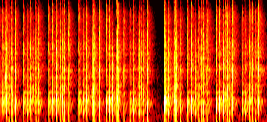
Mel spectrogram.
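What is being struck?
Plastic powder bottle.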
